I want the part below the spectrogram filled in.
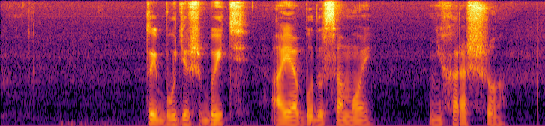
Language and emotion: Russian, neutral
